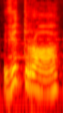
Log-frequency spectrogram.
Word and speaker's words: ветра: Вот скажите, пожалуйста, почему моряки ставят ударение не там, где привычнее всем остальным людям? Шторма, они говорят, ветра, говорят. Ну, что еще? Мурманск, классика жанра.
